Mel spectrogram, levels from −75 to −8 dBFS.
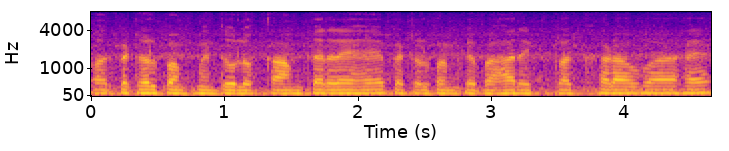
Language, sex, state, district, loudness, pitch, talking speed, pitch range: Hindi, male, Uttar Pradesh, Etah, -17 LUFS, 115 Hz, 260 wpm, 110-120 Hz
